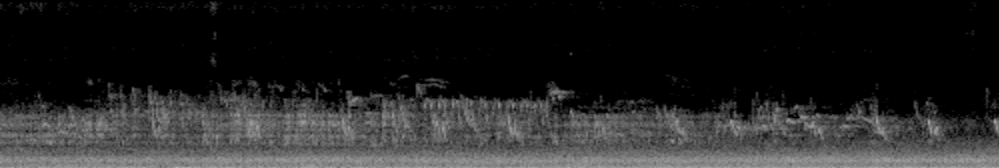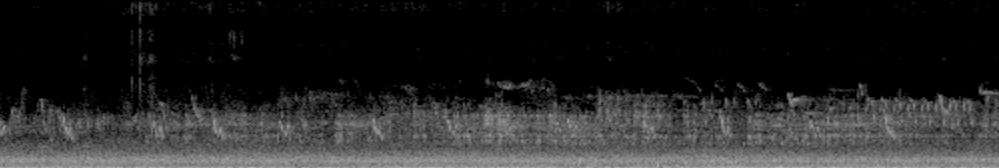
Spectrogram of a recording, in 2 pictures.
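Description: Small birds chirping and twittering, many short high notes in quick succession, over a steady low rumble.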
